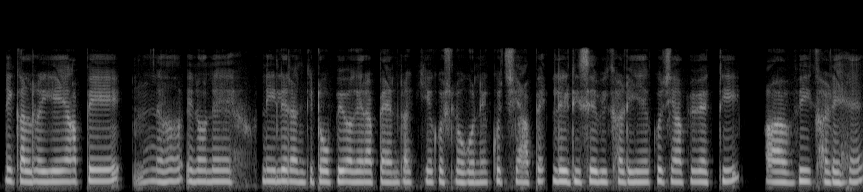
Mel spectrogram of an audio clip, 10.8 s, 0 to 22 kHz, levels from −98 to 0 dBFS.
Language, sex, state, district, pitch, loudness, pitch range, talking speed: Hindi, female, Bihar, Gaya, 225 Hz, -35 LUFS, 215-230 Hz, 195 wpm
